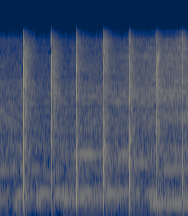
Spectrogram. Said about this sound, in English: That is definitely a clap for that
